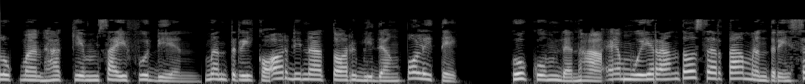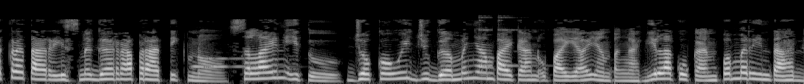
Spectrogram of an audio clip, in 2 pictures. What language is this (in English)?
Indonesian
